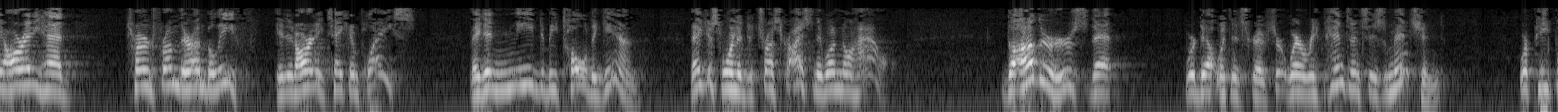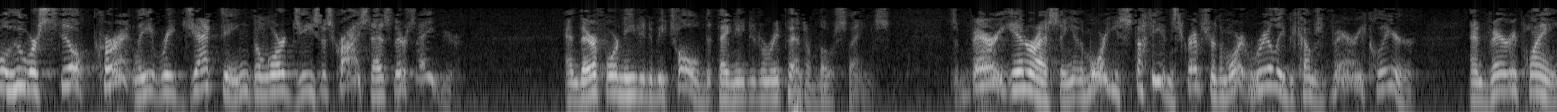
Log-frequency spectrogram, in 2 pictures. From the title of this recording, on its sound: Ketha Heights Baptist Church ~ Live Broadcast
